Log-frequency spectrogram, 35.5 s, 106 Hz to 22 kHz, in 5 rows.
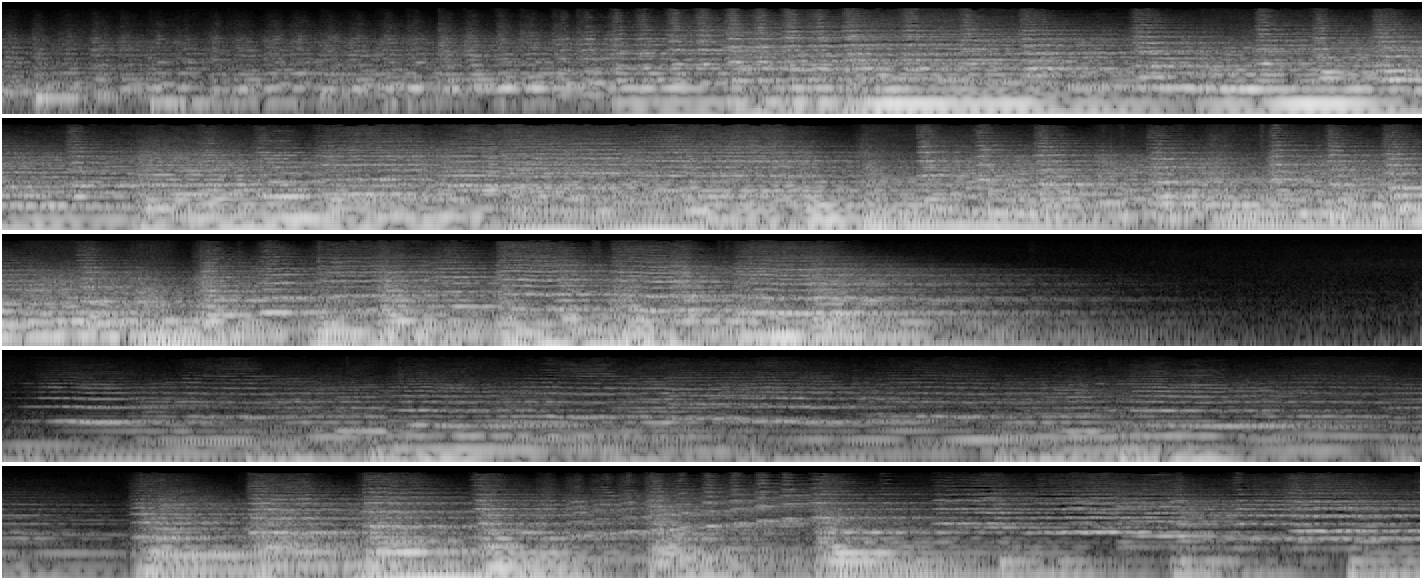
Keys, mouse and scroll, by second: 0.1 Escape, 3.8 ctrl+j, 4.8 Delete, 5.6-6.4 typing, 6.6 Return, 12.7 ctrl+j, 13.2 Escape, 19.6-21.5 typing, 24.5 space, 32.4 ctrl+t.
